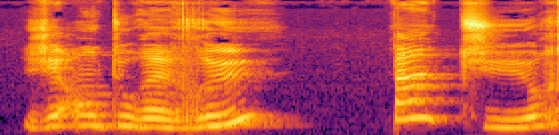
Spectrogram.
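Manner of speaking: ordinary talk, nothing marked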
